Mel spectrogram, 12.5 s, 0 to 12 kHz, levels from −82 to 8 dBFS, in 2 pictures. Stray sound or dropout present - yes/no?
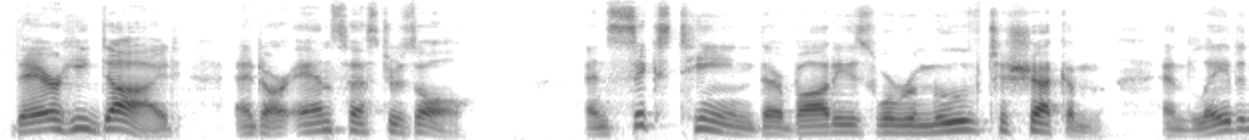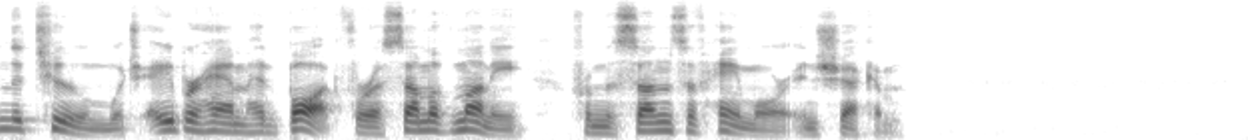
no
